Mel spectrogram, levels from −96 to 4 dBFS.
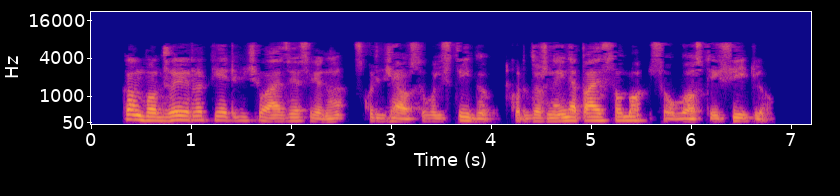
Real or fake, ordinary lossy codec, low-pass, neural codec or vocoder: fake; MP3, 32 kbps; 7.2 kHz; codec, 44.1 kHz, 2.6 kbps, SNAC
